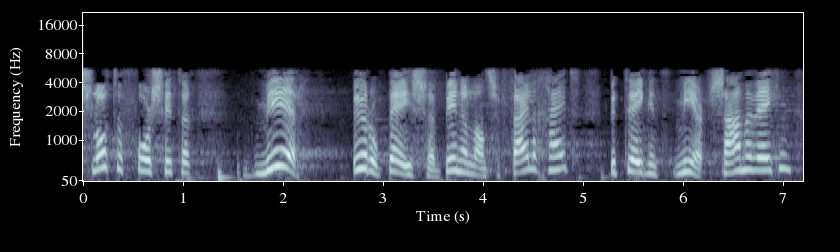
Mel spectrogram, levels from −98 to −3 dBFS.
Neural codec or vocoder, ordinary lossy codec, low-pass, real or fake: none; none; 5.4 kHz; real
